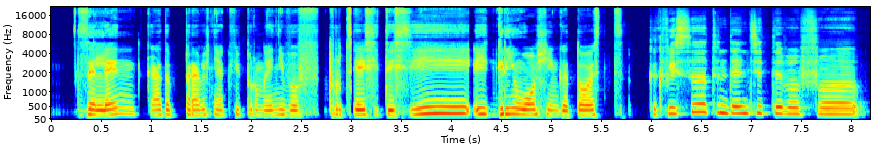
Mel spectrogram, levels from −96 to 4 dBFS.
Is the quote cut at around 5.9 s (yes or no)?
yes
